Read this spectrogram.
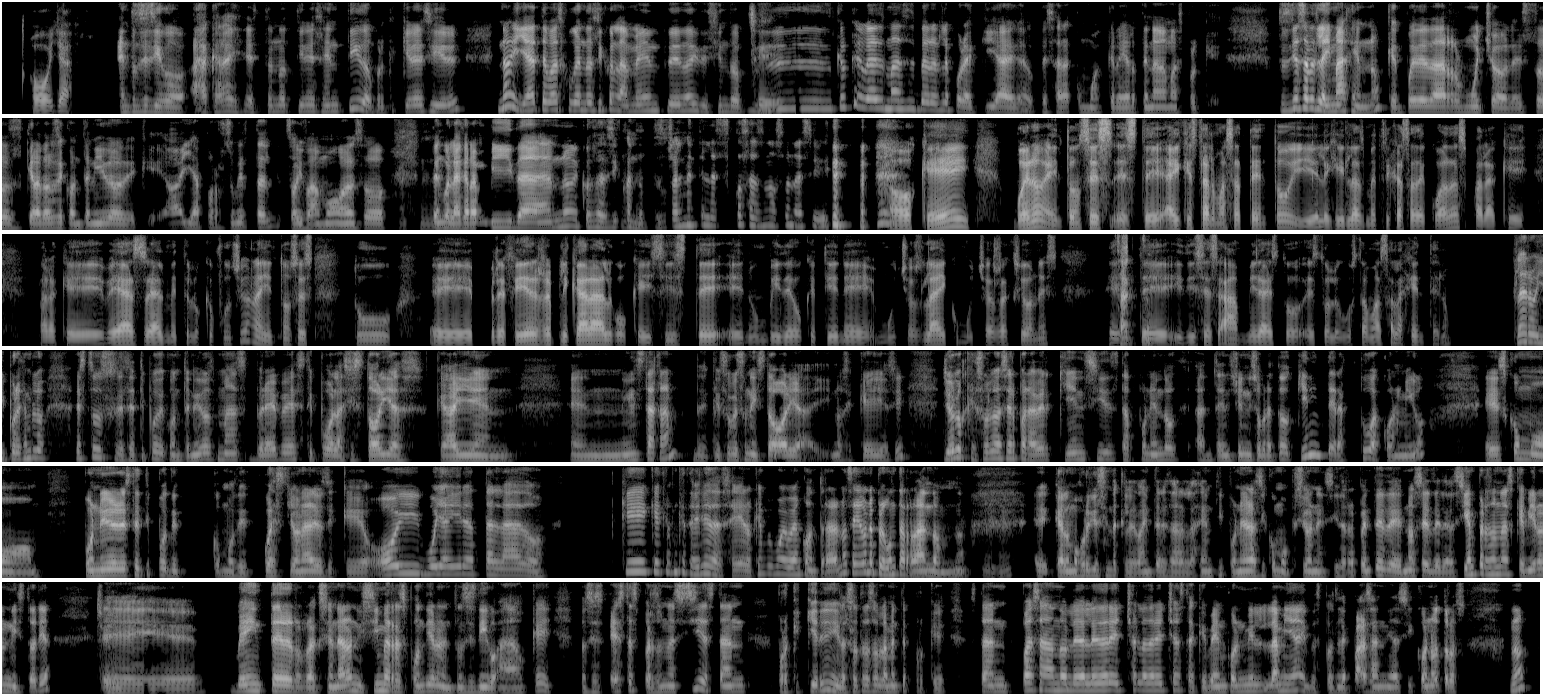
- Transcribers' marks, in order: chuckle
- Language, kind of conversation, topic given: Spanish, podcast, ¿Qué señales buscas para saber si tu audiencia está conectando?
